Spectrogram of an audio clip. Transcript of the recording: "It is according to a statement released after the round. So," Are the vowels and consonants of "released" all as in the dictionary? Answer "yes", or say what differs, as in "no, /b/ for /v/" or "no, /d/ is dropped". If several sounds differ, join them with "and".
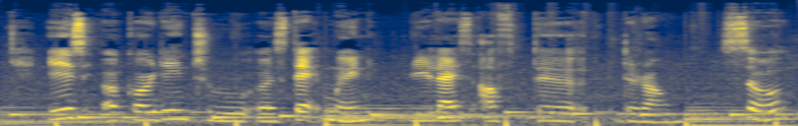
no, /t/ is dropped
